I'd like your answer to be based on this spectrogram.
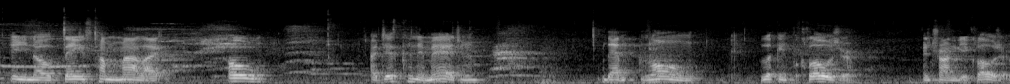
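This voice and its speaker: Over light background noise with audible room echo, a man with a fairly low pitch speaks at a fairly slow pace. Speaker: food vlogger. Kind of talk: casual vlog chat. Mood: reverent during prayer. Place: home room.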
